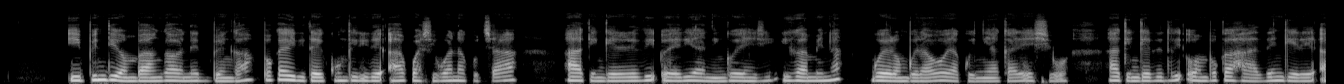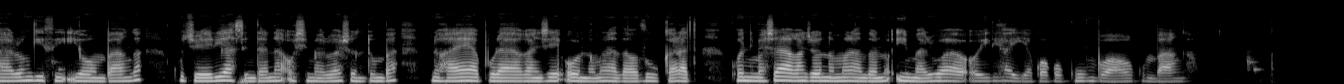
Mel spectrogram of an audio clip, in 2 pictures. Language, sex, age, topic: Oshiwambo, female, 25-35, finance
